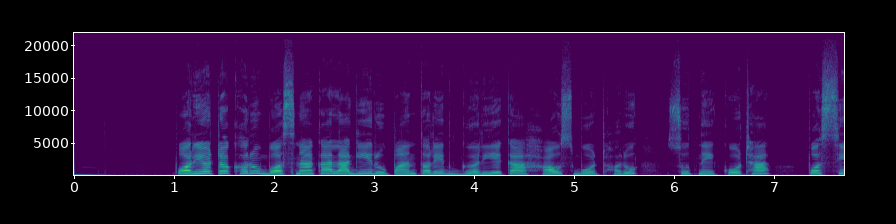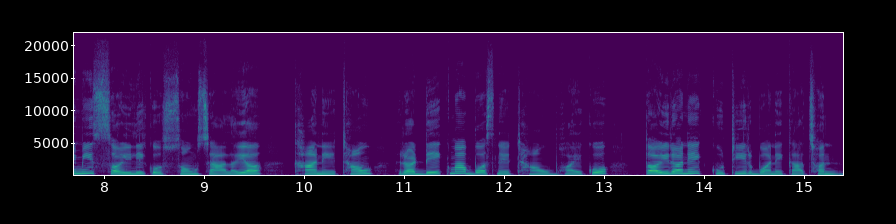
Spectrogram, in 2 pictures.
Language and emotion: Nepali, neutral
